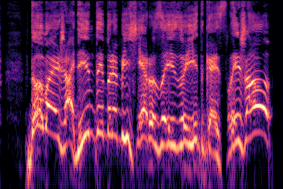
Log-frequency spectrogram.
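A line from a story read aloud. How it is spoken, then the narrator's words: Yelling. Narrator (Russian): орал он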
